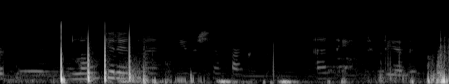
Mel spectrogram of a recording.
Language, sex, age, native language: Icelandic, female, 12, Icelandic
